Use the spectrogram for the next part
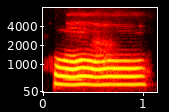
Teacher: So you round your mouth a bit and you read it from your throat.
